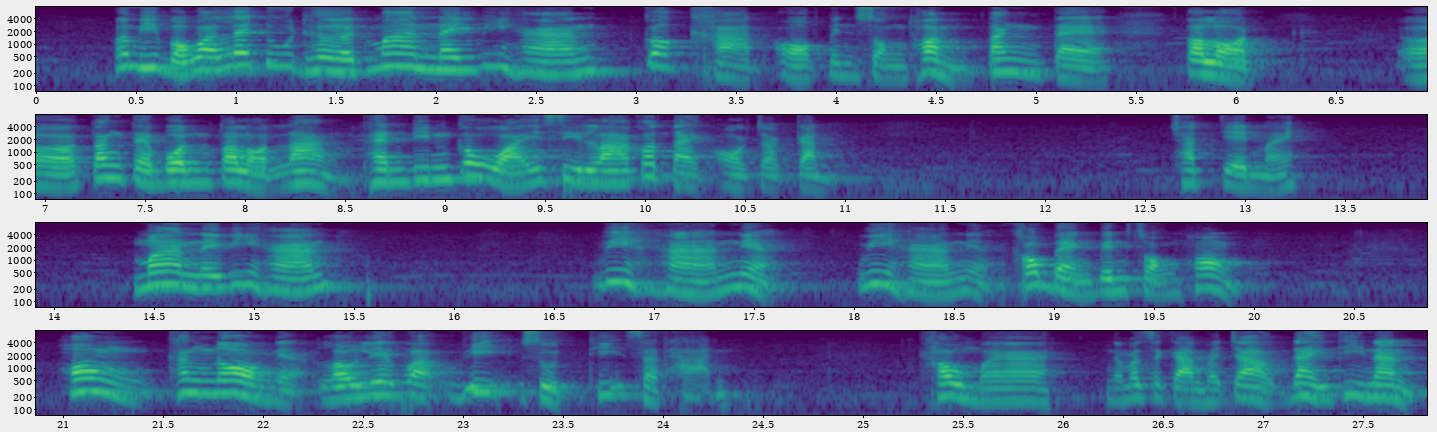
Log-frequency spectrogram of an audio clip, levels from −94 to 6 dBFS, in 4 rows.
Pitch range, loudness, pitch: 185-255 Hz, -29 LUFS, 215 Hz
